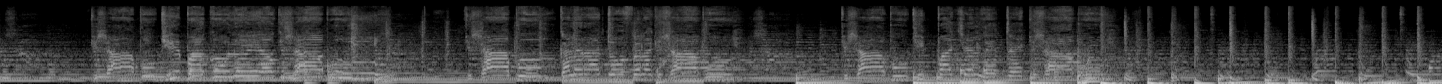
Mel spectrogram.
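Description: No technical faults can be heard anywhere in this clip.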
